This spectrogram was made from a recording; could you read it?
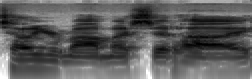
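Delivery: plain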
